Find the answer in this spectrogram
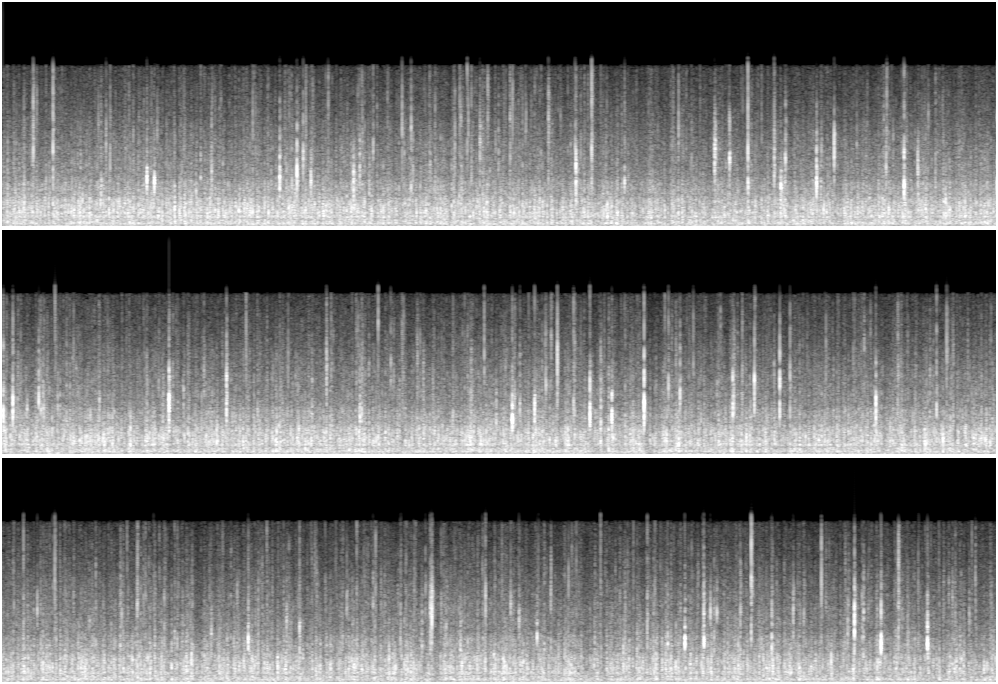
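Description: Soft rain falling steadily, with many separate nearby drops tapping all through it.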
